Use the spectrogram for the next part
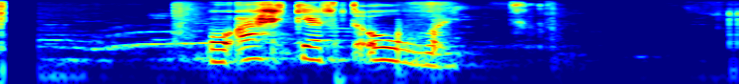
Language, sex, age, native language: Icelandic, female, 9, Icelandic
